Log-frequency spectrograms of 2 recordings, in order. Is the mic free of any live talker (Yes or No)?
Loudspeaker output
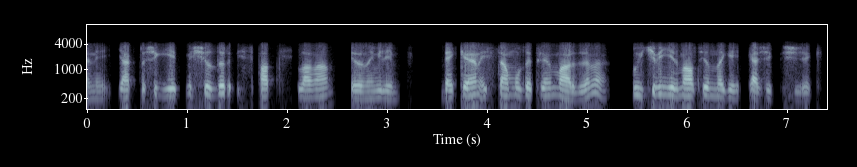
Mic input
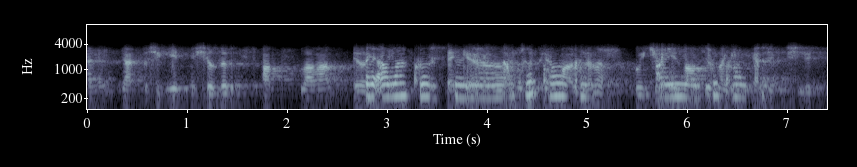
No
